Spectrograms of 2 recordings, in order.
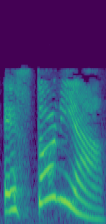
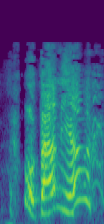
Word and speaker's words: Estonia: E-S-T-O. – Ah, N-I-A. – Estonia. – Octania. – ¡Otania!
